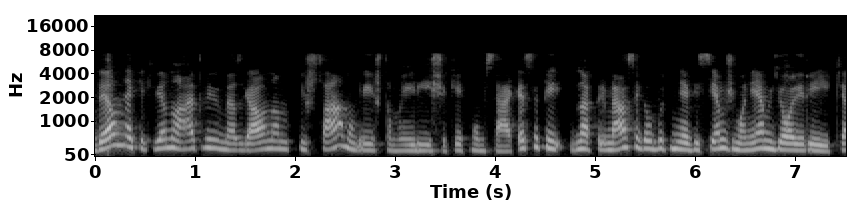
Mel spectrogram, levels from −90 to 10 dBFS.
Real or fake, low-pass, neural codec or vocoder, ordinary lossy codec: fake; 7.2 kHz; codec, 16 kHz in and 24 kHz out, 2.2 kbps, FireRedTTS-2 codec; MP3, 48 kbps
